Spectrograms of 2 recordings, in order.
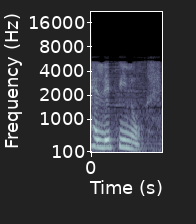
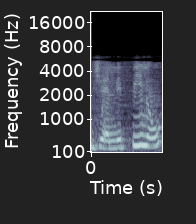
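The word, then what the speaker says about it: jalapeño: इसका नाम होता है हेल्पनो इसको हम लिखते हैं जेले पिनो लेकिन इसको हम प्रोनाउंस प्रोनाउंस हमेशा कहते हैं हेले पिनो के नाम से यही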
